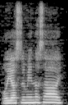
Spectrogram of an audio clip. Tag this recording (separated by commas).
Speech, Female speech, Human voice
